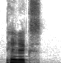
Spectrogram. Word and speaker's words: Penix: Penix.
